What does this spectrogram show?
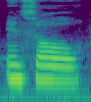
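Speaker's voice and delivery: ordinary talk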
